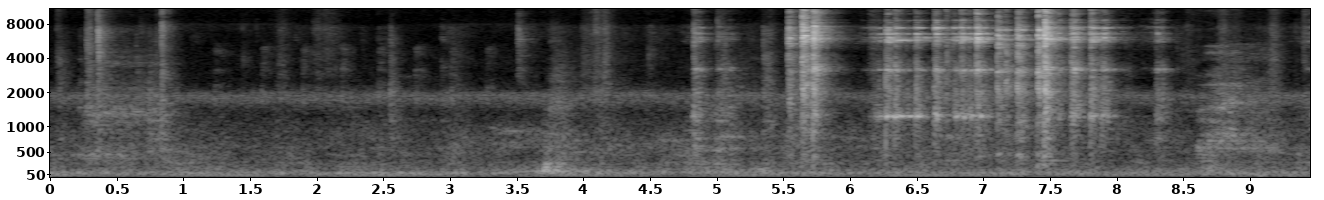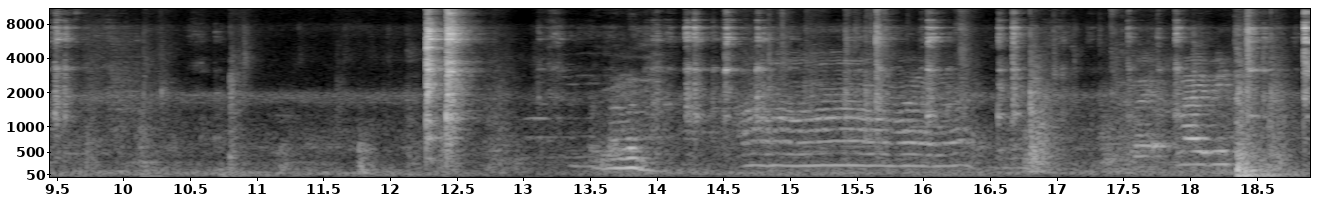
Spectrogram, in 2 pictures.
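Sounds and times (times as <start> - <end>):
metal parts and tools clinking: 4.8 - 8.6, 9.4 - 10.0, 12.2 - 18.9.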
